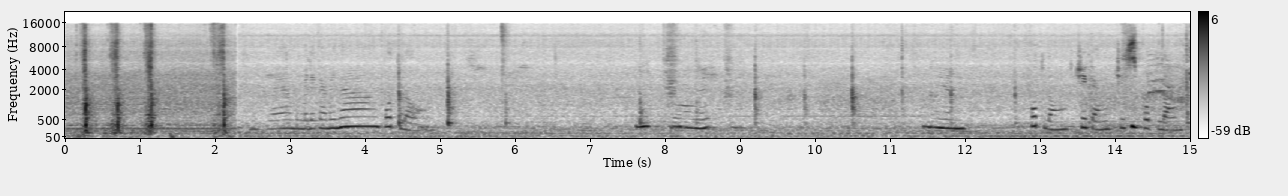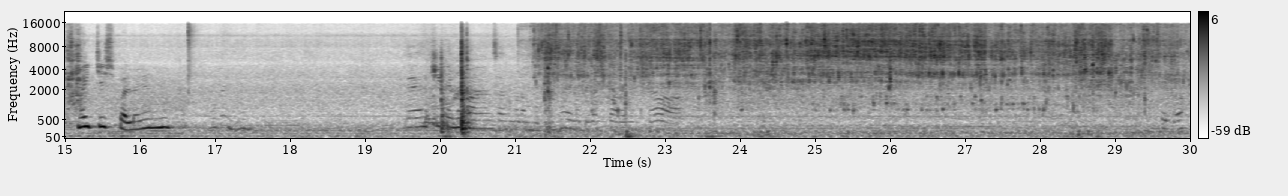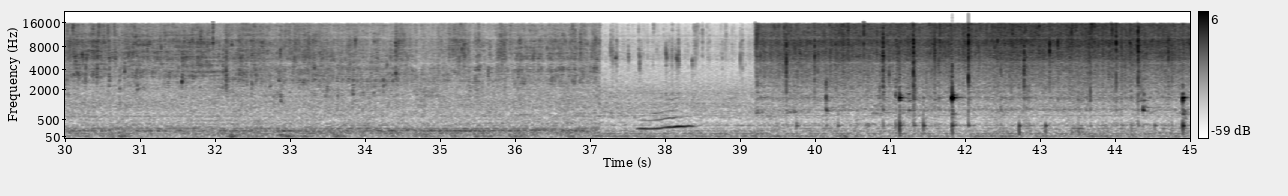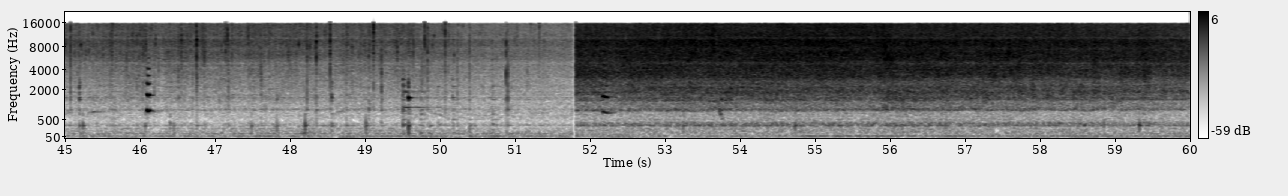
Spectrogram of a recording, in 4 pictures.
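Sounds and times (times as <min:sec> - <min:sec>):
onion and garlic sizzling in oil: 0:21.0 - 1:00.0
kitchen tap running: 0:21.1 - 0:37.2, 0:39.2 - 1:00.0.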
